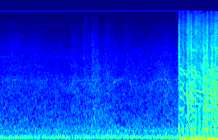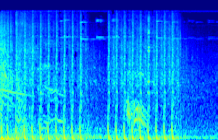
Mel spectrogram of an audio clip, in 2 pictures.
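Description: Rapid bursts of automatic gunfire in GTA Vice City Stories, dense and loud over ambient wind-like game noise, running in two volleys with a brief gap between them; a voice briefly exclaims.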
